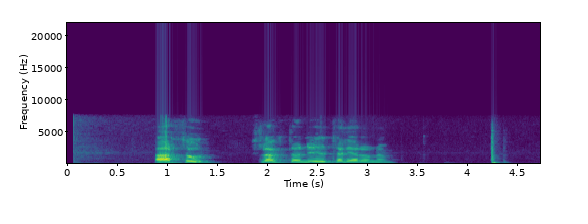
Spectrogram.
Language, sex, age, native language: Icelandic, male, 70-79, Icelandic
